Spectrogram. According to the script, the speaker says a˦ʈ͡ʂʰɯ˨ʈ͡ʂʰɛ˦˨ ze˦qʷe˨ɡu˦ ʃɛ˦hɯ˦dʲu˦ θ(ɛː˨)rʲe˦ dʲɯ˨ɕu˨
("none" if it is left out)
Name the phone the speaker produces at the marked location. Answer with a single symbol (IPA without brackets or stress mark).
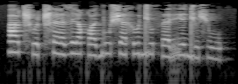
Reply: ɛ˨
